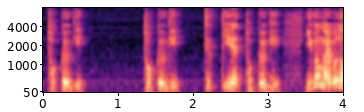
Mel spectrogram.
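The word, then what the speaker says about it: 特技: 발음은 토끄기.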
